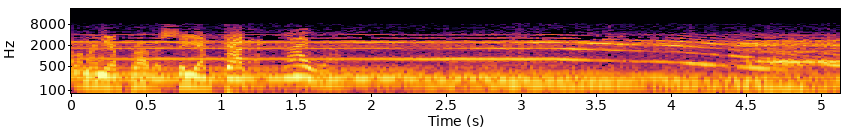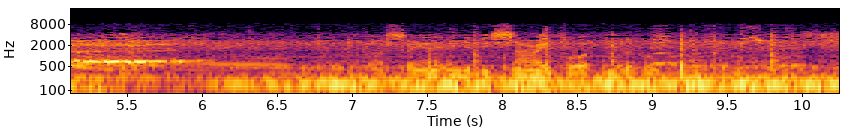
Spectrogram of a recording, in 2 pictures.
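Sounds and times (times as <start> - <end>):
speech: 0.0 - 1.9, 7.3 - 10.2
police car siren winding down: 0.0 - 7.8
constant low rumbling background: 0.0 - 10.2.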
